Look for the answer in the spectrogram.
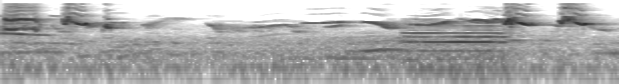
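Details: Oriental magpie-robin singing in the morning, played to prompt caged birds to sing: loud harsh bursts at the start and end frame softer, sliding whistled phrases and a steady thin tone in the middle.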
